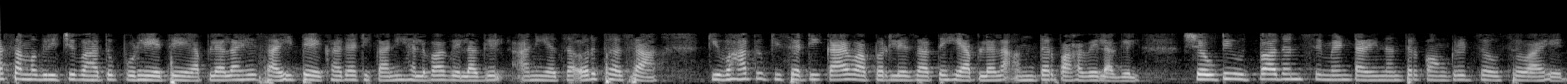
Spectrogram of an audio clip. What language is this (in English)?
Marathi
